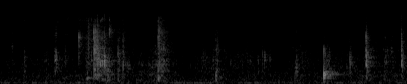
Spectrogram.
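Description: Faint rustling and scraping as an elastic-edged helmet face mask with goggles is stretched open and pulled over an open-face half helmet. A handful of short light clicks and scrapes, the busiest stretch about a second in.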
